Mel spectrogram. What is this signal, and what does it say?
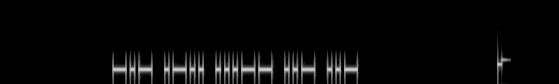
Morse code, heard as a keyed tone, about 28 wpm, 700 Hz. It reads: KL3UU
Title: USA Call Signs 28wpm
